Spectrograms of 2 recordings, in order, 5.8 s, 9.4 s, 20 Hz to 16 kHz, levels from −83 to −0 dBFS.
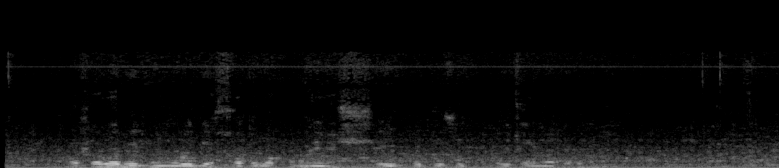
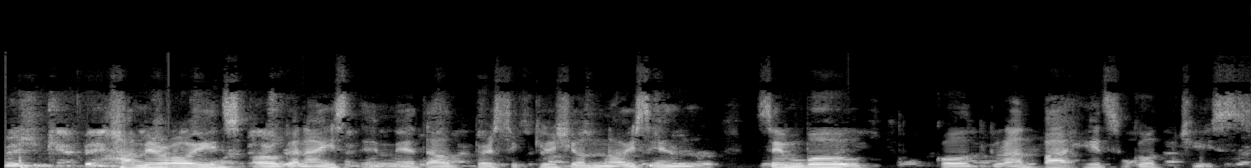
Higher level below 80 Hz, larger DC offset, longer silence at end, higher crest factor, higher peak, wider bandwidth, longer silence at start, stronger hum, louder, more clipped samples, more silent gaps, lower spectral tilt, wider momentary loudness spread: about the same, -54 dBFS vs -58 dBFS; neither; about the same, 0 s vs 0 s; first, 20 dB vs 14 dB; second, -14 dBFS vs -2 dBFS; first, 11.5 kHz vs 9 kHz; about the same, 0.05 s vs 0.05 s; neither; second, -34 LUFS vs -16 LUFS; neither; neither; first, -8 dB/octave vs -6 dB/octave; first, 20 LU vs 13 LU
